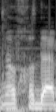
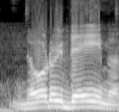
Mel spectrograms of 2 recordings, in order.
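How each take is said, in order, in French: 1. Il est prononcé à la française. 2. Il est prononcé à l'américaine, comme en anglais américain. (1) "mais bon c'est Notre-Dame" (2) "les Américains prononcent Notre Dame"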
